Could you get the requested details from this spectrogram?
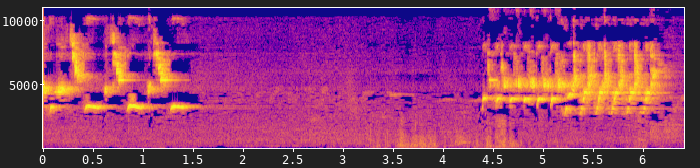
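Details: Malaga-style song of a Spanish goldfinch, opening with a few clear, high chirped notes. After a quiet gap with some low rustling, a longer run of fast, tinkling, high-pitched twitters follows.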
